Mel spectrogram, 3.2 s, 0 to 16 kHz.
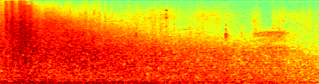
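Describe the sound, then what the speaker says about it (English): Railway artillery shells landing in Company of Heroes 2, a heavy booming blast that rumbles and slowly fades into a long roaring tail, loud and alone. "Railway artillery getting called in by Helping Hands."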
